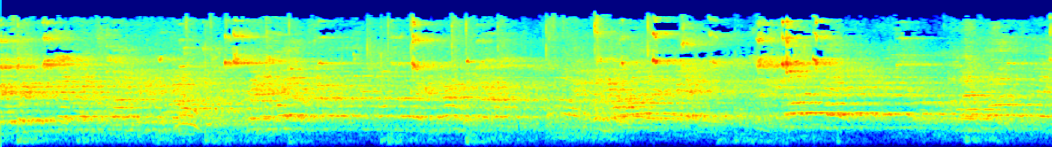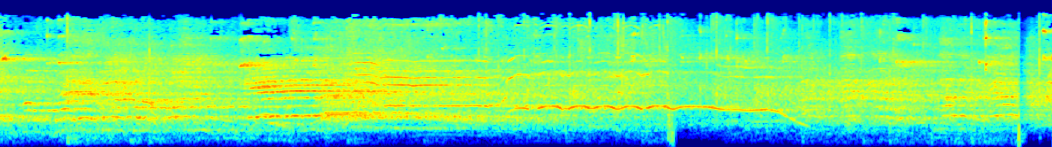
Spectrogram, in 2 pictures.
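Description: Teenage boys call out to each other across the echoing gym.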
